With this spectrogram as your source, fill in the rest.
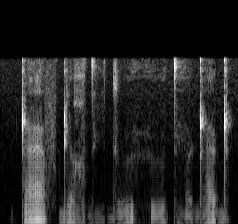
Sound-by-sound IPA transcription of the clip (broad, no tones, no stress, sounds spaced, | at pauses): ʈ æ f ɖ i ʁ d̪ i̤ d ʉ h ʉ t̪ e̤ ə̯ ɖ æ ɖ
